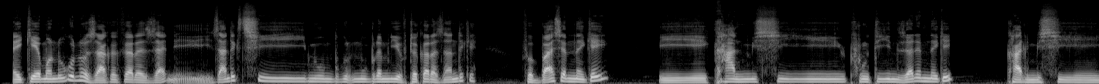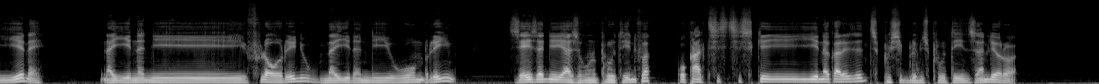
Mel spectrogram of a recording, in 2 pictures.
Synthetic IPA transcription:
ajkemanukanozakakaɾazanḭzanɖ͡ʐeki̥t͡simubnumbunaminieviʈ͡ʂəkaɾazaniekʲe | fabasaminake | kʰalimisiprut̪einizanʲaminakej | kʰalimisiena | naenani | floɾeniwnaenaniombireni | zejzaniazanunəprot̪einfa | kokalt͡sit͡sisi̥kʲenakaɾezanit͡si̥posibləmisi̥prot̪einizanileaɾo̰a̰

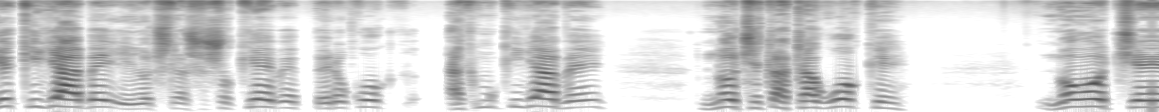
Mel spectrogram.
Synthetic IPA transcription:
jekijaβeinot͡ʃi̥t͡ɬaʃoʃokjeβepeɾokʷak | akmokijaβe | not͡ʃit͡ɬat͡ɬawoke | not͡ʃi

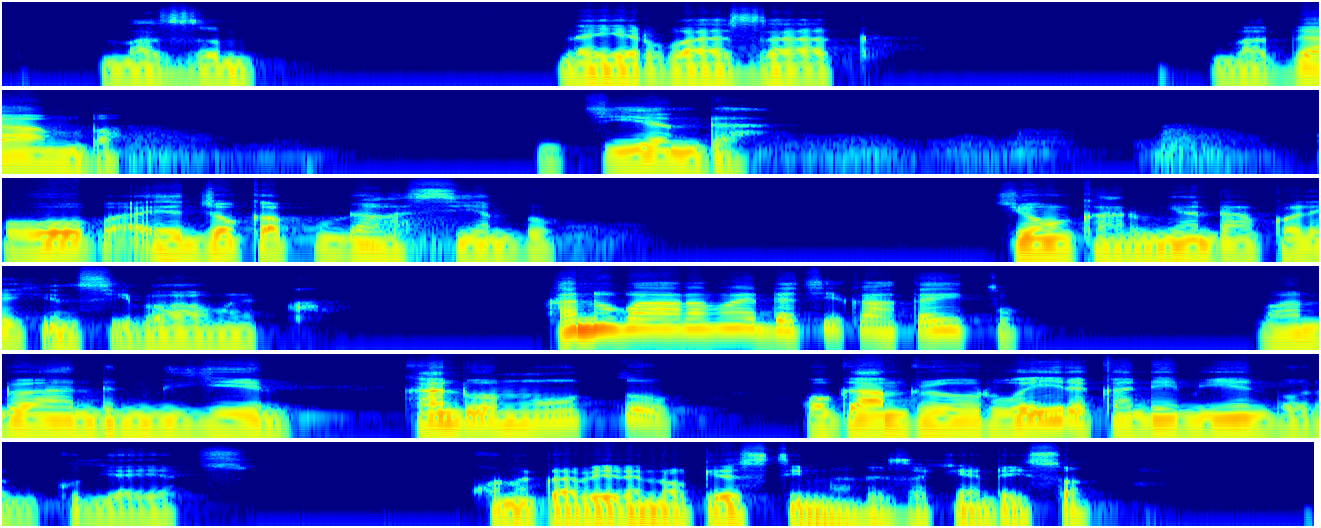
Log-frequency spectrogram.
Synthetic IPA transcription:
mazumi | najeɾuβazakḁ | βaɡaːmba | cjenda | oβa̰ed͡ʒokapundaβasenbo | kioŋkaɾuɲendaŋkolekinsiβaβwekḁ | kanoβaɾaβedat͡ʃikataito | βaːnduaandimijemi | kandiomutu | oɡamɾiɾoɾuwaiɾekandemijenboɾimikuɾjajat͡ʃi̥ | xonakaβeɾenokesi̥timaβezakeːndaison

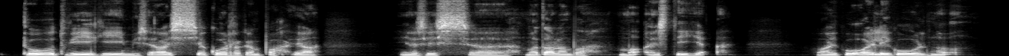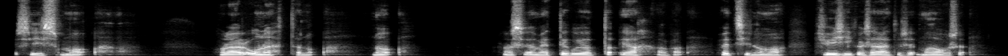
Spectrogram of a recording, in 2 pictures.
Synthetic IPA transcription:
t̪uːd̪viːɡiːmise̞ɑsjɑko̞rɡ̥e̞mbɑhjɑ | jɑsis | mɑd̪̥ɑlɑmb̥ɑh | mɑesʲt̪ijæ | vɑjkuolʲikuːlnu | sismɑ | olæɾuneht̪ɑnu | no | rɑsɑːmet̪ːekujot̪ːɑʔjɑhɑɡ̥ɑ | vet̪ʲsino̞mɑ | fysʲiɡ̥ɑsæːd̪ysemɤose

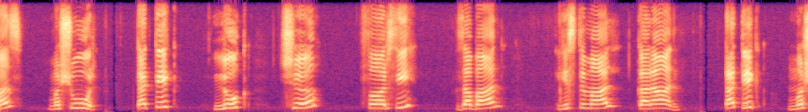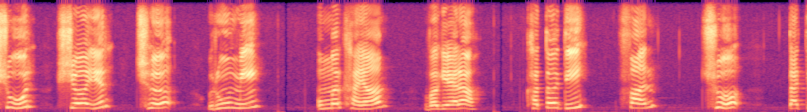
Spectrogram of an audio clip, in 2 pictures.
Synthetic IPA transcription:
ɐns | mɐʃuːɾ | t̪ɐt̪ik | luk | t͡ʃʰi | fɐːɾsi | zɐbaːn | ist̪imaːl | kɐɾaːn | t̪ɐt̪ik | mɐʃuːɾ | ʃəːjiɾ | t͡ʃʰi | ɾuːmiː | umːɐɾkʰɐjaːm | ʋɐɡeːɾaː | kʰɐt̪ət̪i | fɐn | t͡ʃʰu | t̪ɐt̪

